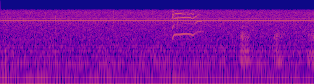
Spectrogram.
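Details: Kitten with its mother cat: one drawn-out, wavering high meow in a quiet room with a steady electrical whine, followed by a few soft low thumps.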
